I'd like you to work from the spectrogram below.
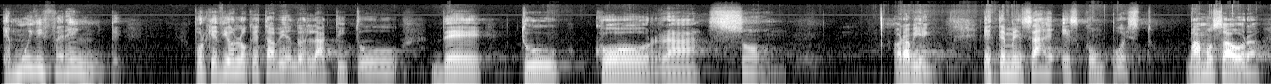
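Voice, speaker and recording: A man preaching a sermon as pastor, animated, acting out Bible dialogue with chuckles between points. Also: fairly high pitch, takes it slowly, long pauses. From Dominican Republic. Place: church sanctuary. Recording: reverberant church hall.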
